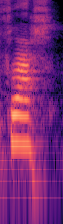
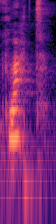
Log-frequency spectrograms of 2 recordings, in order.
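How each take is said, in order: First: The final t is a sustained, sh-like hiss. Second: The final t is a crisp, cut-off stop. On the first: "sh. You can sustain that sound" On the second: "with a t, a crisp, cut off t"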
